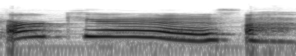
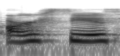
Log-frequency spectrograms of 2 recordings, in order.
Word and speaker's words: Arceus: Look at Arceus. Or Arceus, however people want to pronounce it. I pronounced it Arceus because that's how they pronounce it in the Pokemon Arceus movie, but whatever.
